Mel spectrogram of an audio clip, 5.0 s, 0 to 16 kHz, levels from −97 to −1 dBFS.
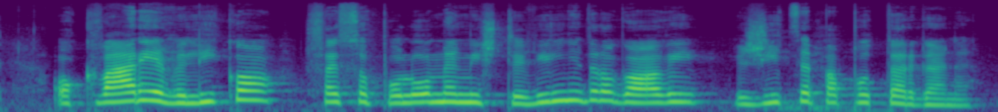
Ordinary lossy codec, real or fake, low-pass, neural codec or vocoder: none; fake; 14.4 kHz; codec, 44.1 kHz, 3.4 kbps, Pupu-Codec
